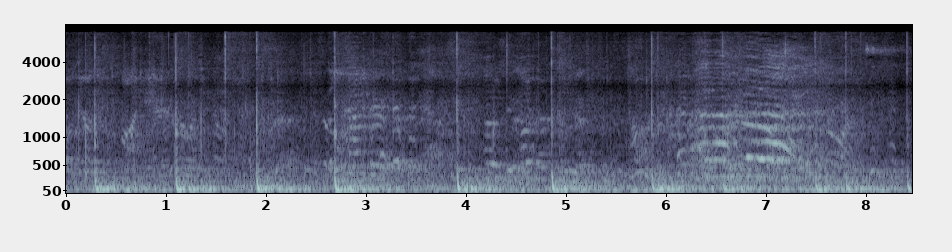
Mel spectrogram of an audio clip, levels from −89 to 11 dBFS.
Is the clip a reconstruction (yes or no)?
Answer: yes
